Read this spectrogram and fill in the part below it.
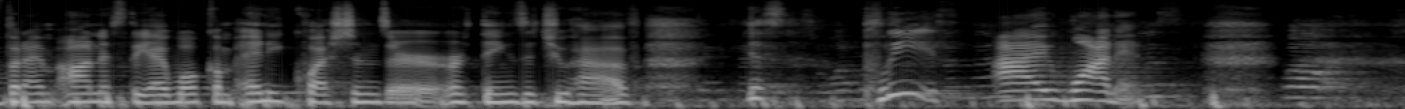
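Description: A woman speaks into a microphone with animation, heard through a loudspeaker in a large room.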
